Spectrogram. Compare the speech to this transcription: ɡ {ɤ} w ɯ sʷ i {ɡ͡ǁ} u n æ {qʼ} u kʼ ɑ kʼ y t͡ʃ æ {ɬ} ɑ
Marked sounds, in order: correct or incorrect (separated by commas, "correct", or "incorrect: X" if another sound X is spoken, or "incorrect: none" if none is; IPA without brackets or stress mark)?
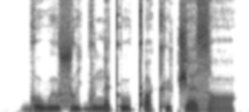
incorrect: o, incorrect: ɡ, incorrect: kʼ, incorrect: z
